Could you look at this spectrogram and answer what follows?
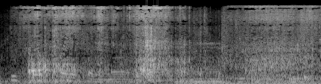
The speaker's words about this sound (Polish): Jeżeli maszyna mówi, że proszę dokonać wpłaty, wysypuje pani... Czyli już można wysypać pieniądze. Tak, wysypuje pani.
